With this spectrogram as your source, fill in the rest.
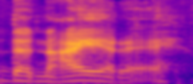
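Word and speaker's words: Donaire: So, our first poll here is going to be Mani Pacquiao versus Nonito Daire or is in in the Tagalog uh pronunciation. Nonito Dare.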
